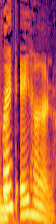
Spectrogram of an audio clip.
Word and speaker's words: Ahern: Talk to me about, is it Frank Ahern? Ahern? How do you pronounce his name? – Frank Ahern.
